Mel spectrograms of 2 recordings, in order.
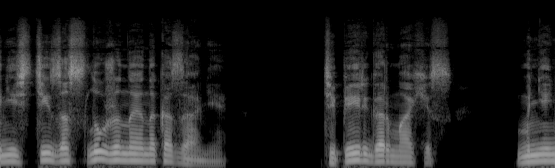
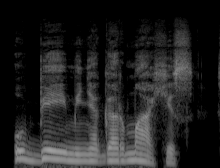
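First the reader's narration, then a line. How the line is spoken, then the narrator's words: Moaning. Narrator (Russian): стонала она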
